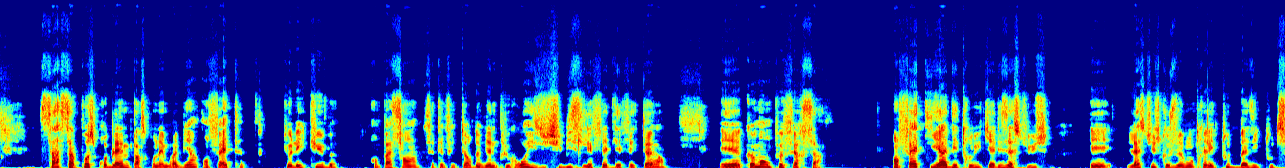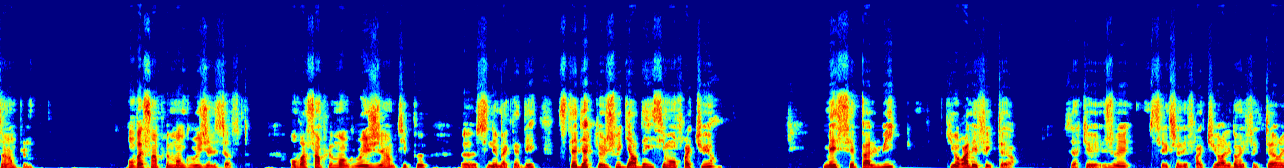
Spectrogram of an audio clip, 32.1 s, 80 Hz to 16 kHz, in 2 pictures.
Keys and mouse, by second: 3.1 click, 13.8 click, 16.4 click, 18.9 click, 25.0 click, 30.4 click.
